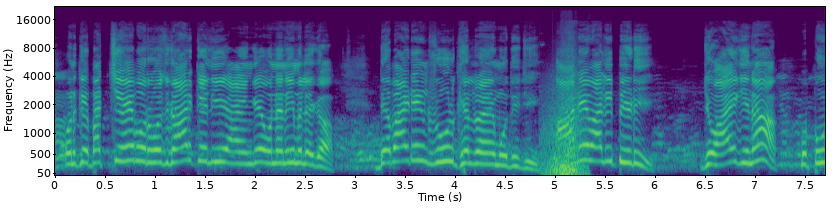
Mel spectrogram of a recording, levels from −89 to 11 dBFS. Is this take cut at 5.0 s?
yes; 1 cut; at 5.0 s

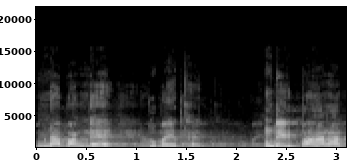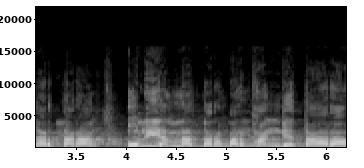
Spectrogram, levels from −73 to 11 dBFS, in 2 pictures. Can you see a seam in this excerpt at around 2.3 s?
yes; 1 cut; at 2.3 s

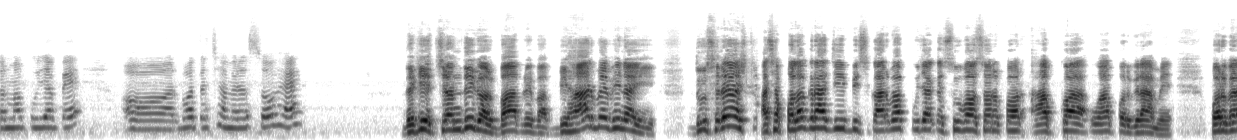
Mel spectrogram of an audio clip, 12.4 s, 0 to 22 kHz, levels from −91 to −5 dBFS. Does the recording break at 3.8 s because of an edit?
no; 1 cut; at 7.5 s

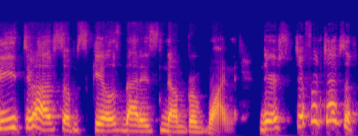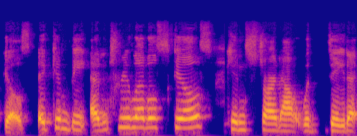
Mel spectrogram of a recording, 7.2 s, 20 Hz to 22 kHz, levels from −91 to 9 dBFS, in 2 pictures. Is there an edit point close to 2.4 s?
yes; 2 cuts; at 2.4 s, 5.8 s

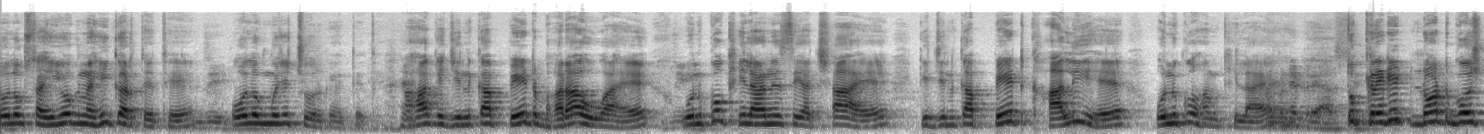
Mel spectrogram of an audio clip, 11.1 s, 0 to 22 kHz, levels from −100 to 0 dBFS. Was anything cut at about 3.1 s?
yes; 2 cuts; at 3.1 s, 9.6 s

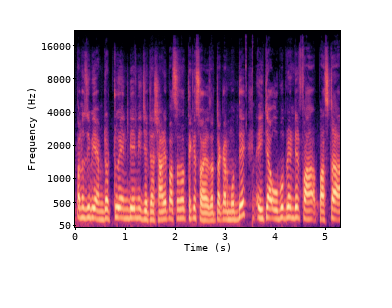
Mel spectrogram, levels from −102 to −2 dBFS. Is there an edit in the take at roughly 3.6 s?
yes; 1 cut; at 3.6 s

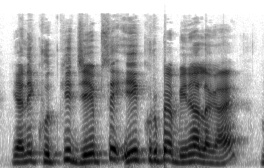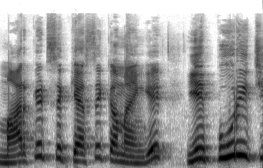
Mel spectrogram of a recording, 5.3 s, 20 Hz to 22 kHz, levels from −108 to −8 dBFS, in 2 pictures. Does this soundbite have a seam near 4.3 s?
no; 0 cuts

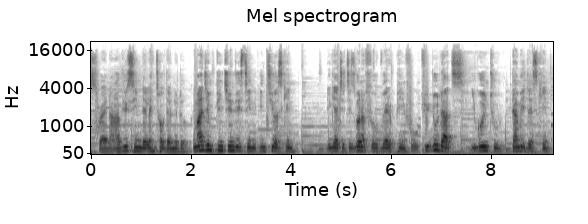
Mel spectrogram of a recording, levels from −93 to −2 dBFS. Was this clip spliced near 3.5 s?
no; 2 cuts; at 1.9 s, 6.6 s

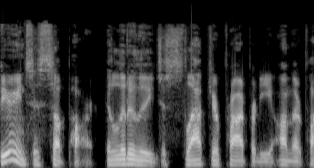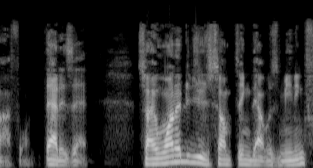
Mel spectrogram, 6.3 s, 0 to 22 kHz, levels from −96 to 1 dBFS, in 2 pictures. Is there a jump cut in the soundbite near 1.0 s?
yes; 1 cut; at 1.0 s

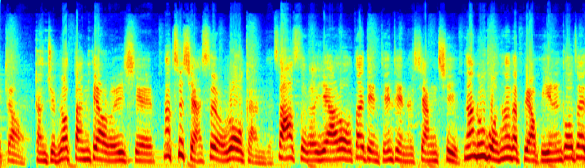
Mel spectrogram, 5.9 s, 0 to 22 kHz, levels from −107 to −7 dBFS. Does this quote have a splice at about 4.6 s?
yes; 2 cuts; at 2.6 s, 4.6 s

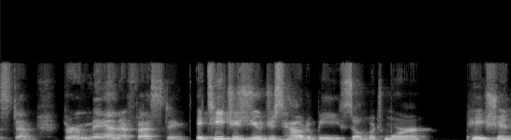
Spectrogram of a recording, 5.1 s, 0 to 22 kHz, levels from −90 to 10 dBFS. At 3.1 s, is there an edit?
no; 1 cut; at 1.8 s

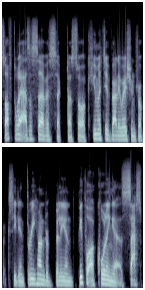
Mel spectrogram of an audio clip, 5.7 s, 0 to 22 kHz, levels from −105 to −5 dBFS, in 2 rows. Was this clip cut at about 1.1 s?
no; 1 cut; at 4.2 s

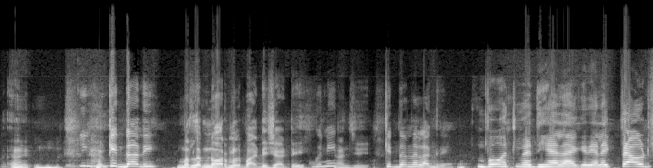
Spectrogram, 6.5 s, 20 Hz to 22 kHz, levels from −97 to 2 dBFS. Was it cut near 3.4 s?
yes; 1 cut; at 3.4 s

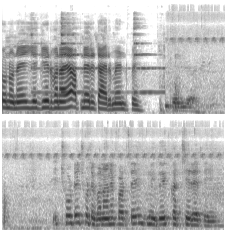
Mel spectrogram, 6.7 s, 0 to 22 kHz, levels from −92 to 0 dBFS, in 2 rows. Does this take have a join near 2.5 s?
yes; 1 cut; at 2.5 s

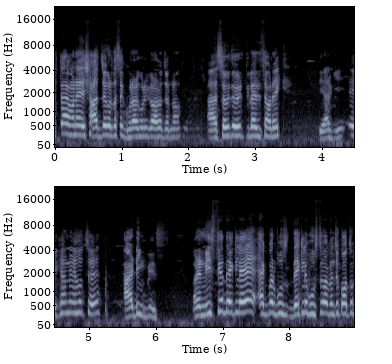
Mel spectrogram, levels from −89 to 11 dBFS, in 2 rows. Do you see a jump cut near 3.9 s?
yes; 1 cut; at 3.9 s

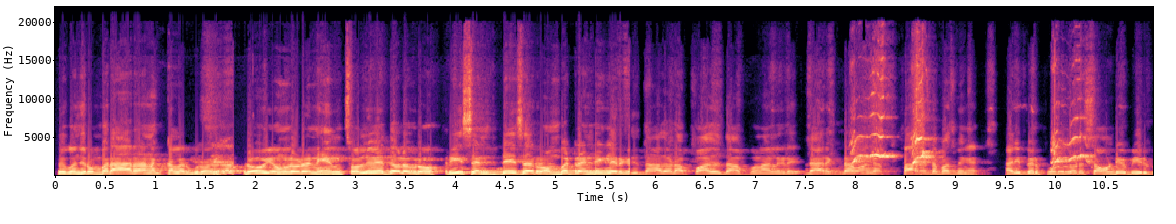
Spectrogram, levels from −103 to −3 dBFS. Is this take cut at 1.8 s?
yes; 2 cuts; at 1.8 s, 5.7 s

